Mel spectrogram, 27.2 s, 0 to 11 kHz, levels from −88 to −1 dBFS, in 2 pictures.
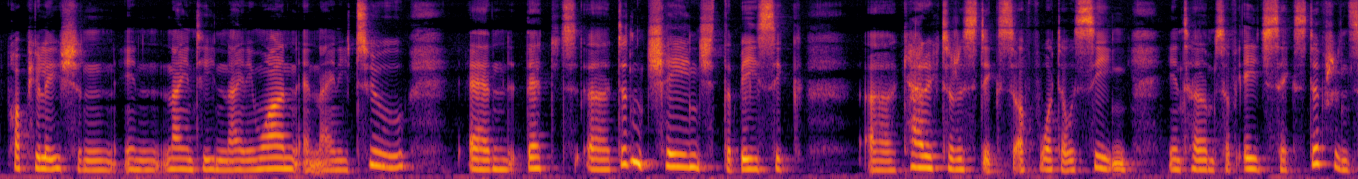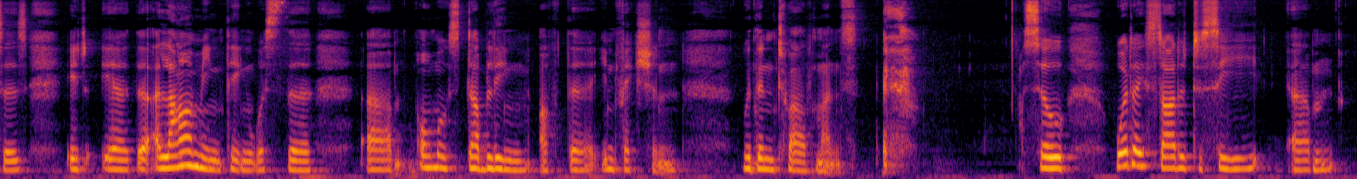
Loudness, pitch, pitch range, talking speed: -24 LUFS, 190 Hz, 175-210 Hz, 105 wpm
